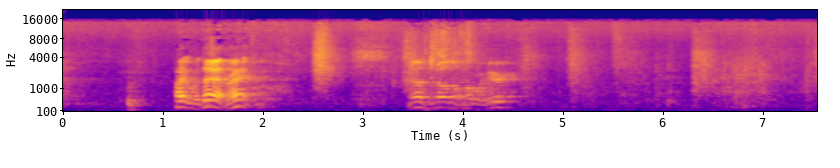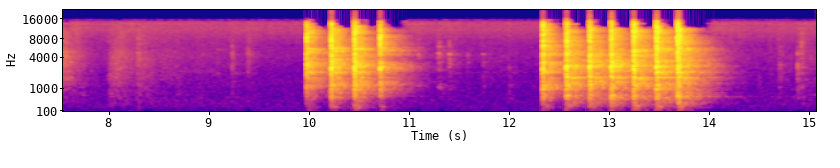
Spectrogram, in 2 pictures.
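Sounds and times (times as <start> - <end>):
hammer striking metal: 10.0 - 11.1, 12.3 - 14.2.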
